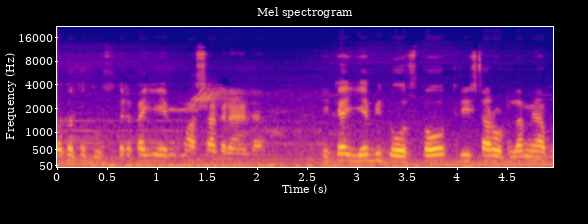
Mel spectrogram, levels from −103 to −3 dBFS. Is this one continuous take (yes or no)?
yes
